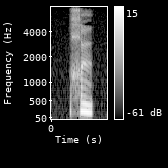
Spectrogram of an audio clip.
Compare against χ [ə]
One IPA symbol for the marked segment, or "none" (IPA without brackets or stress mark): ɨ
